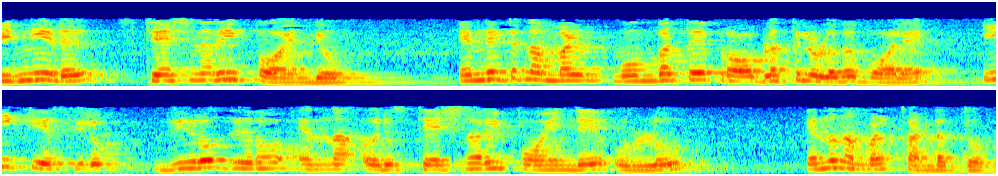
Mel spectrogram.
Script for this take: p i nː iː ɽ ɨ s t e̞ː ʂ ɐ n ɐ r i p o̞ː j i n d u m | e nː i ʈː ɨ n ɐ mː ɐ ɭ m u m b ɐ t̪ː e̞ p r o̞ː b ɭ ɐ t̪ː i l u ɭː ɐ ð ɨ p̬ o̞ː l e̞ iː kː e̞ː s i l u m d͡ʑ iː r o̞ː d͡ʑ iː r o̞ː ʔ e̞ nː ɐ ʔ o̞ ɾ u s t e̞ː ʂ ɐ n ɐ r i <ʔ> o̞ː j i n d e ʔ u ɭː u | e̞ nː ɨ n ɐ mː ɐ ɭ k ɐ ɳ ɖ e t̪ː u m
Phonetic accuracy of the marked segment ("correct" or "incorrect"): incorrect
